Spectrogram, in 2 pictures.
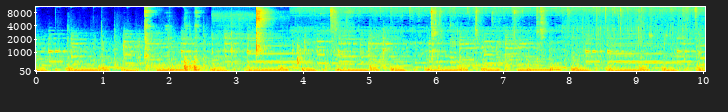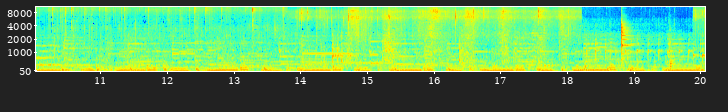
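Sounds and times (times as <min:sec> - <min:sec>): background music with low beat: 0:00.0 - 0:20.0
rice sizzling in a hot pan: 0:02.8 - 0:18.2.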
